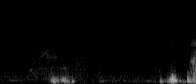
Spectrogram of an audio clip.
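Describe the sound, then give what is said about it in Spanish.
Horse hooves clip-clop past in two short pairs of dull, muffled knocks, separated by a brief quiet stretch, heard over a thin, band-limited line with faint background hiss and no talking. “Pues pasaba ese caballo.”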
